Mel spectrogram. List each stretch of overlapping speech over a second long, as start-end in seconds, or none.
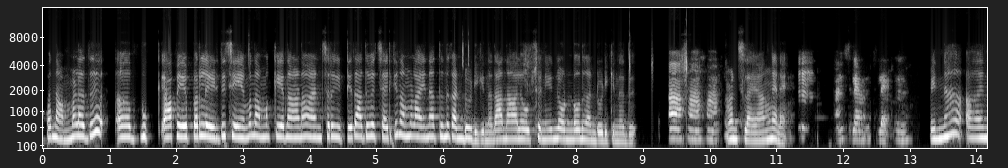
none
